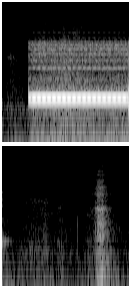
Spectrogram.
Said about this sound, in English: I'm praying he answers. Come on, answer the phone. Answer the phone, man.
